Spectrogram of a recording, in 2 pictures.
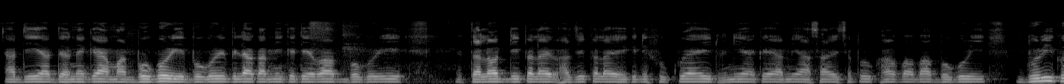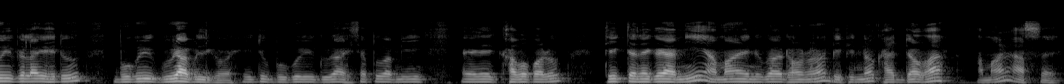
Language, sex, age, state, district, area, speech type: Assamese, male, 60+, Assam, Majuli, rural, spontaneous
